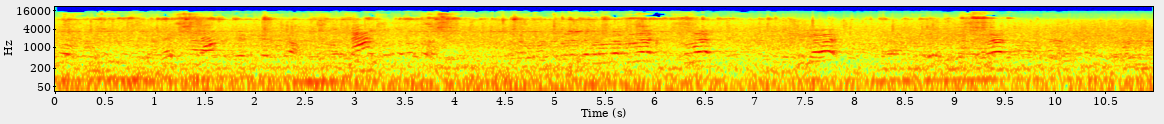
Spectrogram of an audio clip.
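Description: A crowd of people talks and calls out nearby.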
